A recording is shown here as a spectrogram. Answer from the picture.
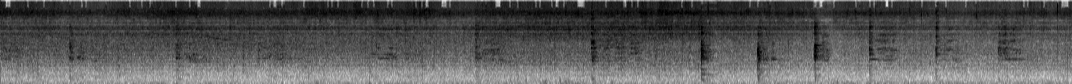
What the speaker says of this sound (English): In goes the diced meat, and it's already starting to smell amazing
